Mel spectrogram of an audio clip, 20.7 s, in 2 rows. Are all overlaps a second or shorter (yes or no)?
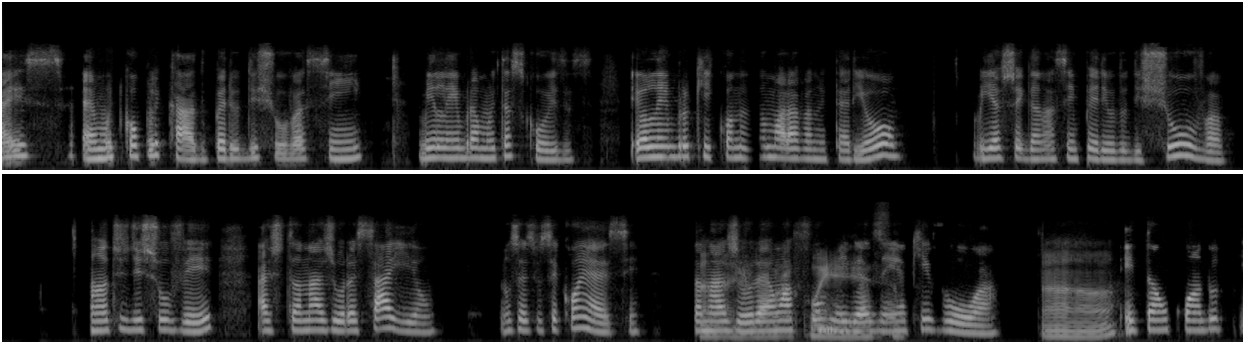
no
